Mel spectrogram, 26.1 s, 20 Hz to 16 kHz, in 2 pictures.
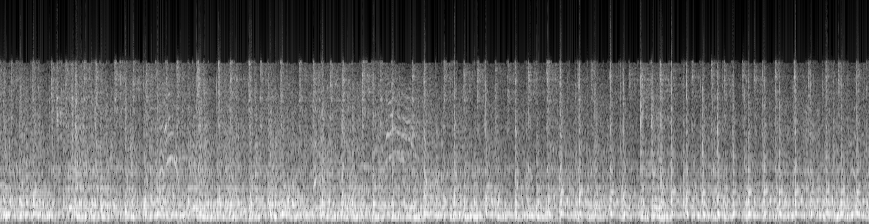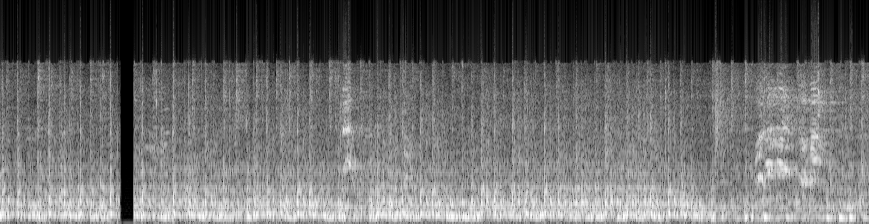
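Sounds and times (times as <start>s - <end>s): fast drum percussion music: 0.0s - 26.0s.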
